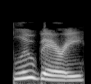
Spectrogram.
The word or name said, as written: blueberry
